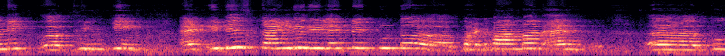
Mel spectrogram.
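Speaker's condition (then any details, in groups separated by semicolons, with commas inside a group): No condition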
